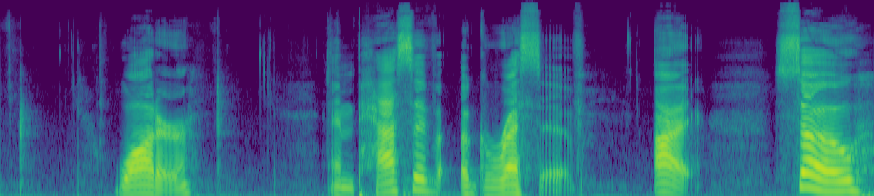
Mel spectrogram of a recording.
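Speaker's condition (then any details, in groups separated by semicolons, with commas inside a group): No condition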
